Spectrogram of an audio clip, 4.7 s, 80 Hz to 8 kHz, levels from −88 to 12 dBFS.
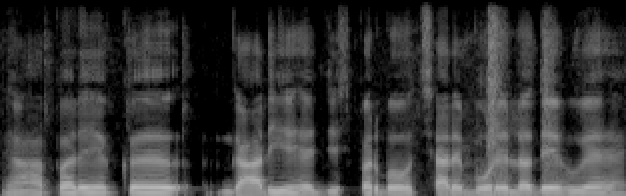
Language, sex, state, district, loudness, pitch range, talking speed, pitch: Hindi, male, Bihar, Vaishali, -25 LUFS, 110-120 Hz, 165 wpm, 115 Hz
